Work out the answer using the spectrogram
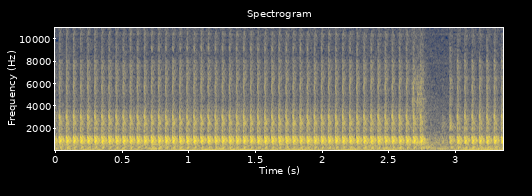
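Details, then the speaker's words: Cold Chevrolet K2500 at idle just after start, fuel pump running off oil pressure: a steady light click about three times a second from up front. Owner suspects the firewall relay is sticking and running the pump excessively, not confirmed. "relay stick sticking huh interesting huh is the relay sticking on the fire wall making the pump run excessively"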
